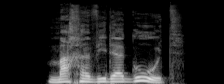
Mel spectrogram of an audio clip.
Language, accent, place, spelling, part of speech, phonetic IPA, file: German, Germany, Berlin, mache wieder gut, verb, [ˌmaxə ˌviːdɐ ˈɡuːt], De-mache wieder gut.ogg
- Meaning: inflection of wiedergutmachen: 1. first-person singular present 2. first/third-person singular subjunctive I 3. singular imperative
